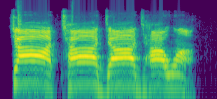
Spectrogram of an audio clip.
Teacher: ये सभी वर्णों को तालु के प्रयोग से बोला जाता है। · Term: चा वर्ग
